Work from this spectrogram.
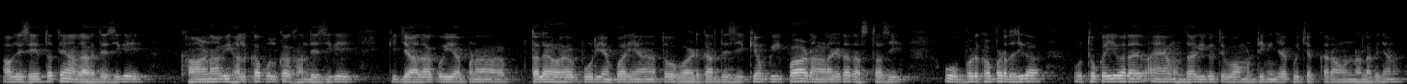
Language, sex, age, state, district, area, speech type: Punjabi, male, 30-45, Punjab, Patiala, urban, spontaneous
